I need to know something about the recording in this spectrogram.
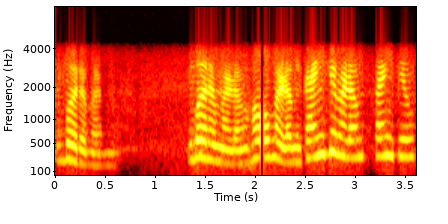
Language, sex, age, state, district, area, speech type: Marathi, female, 45-60, Maharashtra, Nanded, urban, conversation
